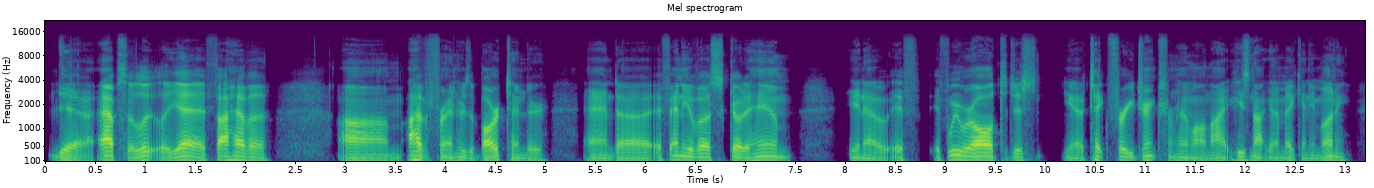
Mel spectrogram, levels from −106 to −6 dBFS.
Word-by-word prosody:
Yeah. 90 -9 -1
Absolutely. 100 -4 +3
Yeah. 110 -3 +6
If 90 - -8
I 110 - +7
have 110 -1 +3
a 95 -3 -1 0.7
um, 85 -2 0
I 115 - +5
have 120 -3 +6
a - - -12
friend 95 0 -4
who's 90 -2 -5
a 85 - -8
bartender, 80 +2 0 0.3
and, 80 -1 -4
uh, 80 0 -1
if 90 - -7
any 115 -1 +1
of 100 -1 +1
us 100 -1 +1
go 100 - +1
to 90 -1 0
him, 105 -1 -2 0.6
you 95 -1 -3
know, 80 0 -4
if - - -7 0.2
if - - -10
we 130 +1 +2
were 110 -3 +4
all 110 0 +8
to 95 - -15
just, 95 -1 -6 0.2
you 90 - -8
know, 80 -1 -5
take - - -3
free 105 -2 -1
drinks 115 +3 -3
from 95 -2 -10
him 90 -1 -5
all 85 -1 -3
night, 85 +4 -4
he's 105 0 -5
not 95 -4 -2
gonna 85 -2 -6
make 85 0 -6
any 80 -2 -9
money, 95 0 -4
90 Hz, 220 wpm, -26 LUFS, 85-105 Hz, 0.7 s, all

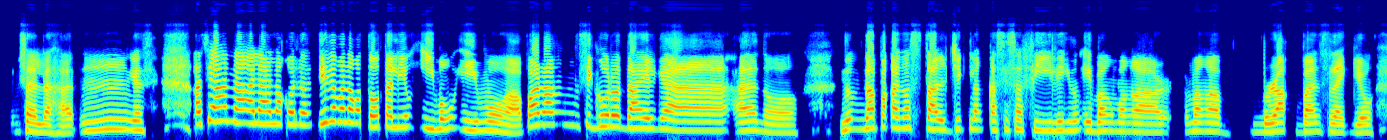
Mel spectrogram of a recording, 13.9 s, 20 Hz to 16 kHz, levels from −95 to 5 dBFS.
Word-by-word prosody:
Sa 180 0 +1
lahat, 155 -2 -1
hmm. 220 +4 -4
Kas 210 -1 -1 0.4
kasi 330 +6 +3
ang 415 +1 +5
naalala 350 -2 +4
ko 330 - +3
no 320 -1 -2
'di 355 - +6
naman 390 -1 +2
ako 365 - +3 0.2
totally 270 -1 +2
yung 280 - -14
emo-emo 220 -5 -1
ha. 155 -2 +3
Parang 320 +1 +2
siguro 280 -1 +2
dahil 245 -1 +3
nga 230 -2 +4 0.6
ano, 175 -6 -2 0.4
n 225 +4 -4
napaka-nostalgic 245 -4 +1
lang 225 - -2
kasi 210 0 -4
sa 225 0 -2
feeling 200 -1 -4
nung 200 - -10
ibang 195 0 -1
mga 175 -2 -1 0.2
mga 190 0 0 0.5
rock 185 +2 +3
bands 180 +1 -1
like 165 -2 +2
yung, 160 0 -3
220 Hz, 150 wpm, -22 LUFS, 185-270 Hz, 0.6 s, di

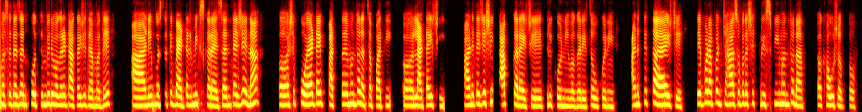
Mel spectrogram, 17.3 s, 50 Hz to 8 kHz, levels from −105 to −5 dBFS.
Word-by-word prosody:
मस्त 255 +1 -1
त्याच्यात 260 0 +2
आणि 245 - -4
कोथिंबीर 260 0 +2
वगैरे 245 0 +1
टाकायची 235 +1 0
त्यामध्ये 215 +4 -1 0.5
आणि 220 +2 +4
मस्त 250 +1 -2
ते 280 - -3
बॅटर 235 0 +4
मिक्स 260 0 +1
करायचं 220 -2 0
आणि 230 0 0
त्याची 260 +4 +2
ना 260 +1 +4 0.5
अ, 250 - -3
अशी 250 +4 -1
पोळ्या 265 -3 +6
टाईप 280 0 +4
पातळ 265 +2 0
म्हणतो 265 +3 +1
ना 255 - +3
चपाती 225 -1 -4 0.2
अ, 220 -1 -3
लाटायची 215 -1 +2 0.4
आणि 235 +1 +1
त्याची 270 +1 0
अशी 290 +4 -1
काप 255 -5 +3
करायचे 210 -3 0
त्रिकोणी, 220 -3 -4
वगैरे 200 0 -3
चौकोनी 205 -3 -5 0.4
आणि 240 +2 0
ते 310 - -6
तळायचे. 245 -6 +5 0.3
ते 275 - +4
पण 300 -1 +2
आपण 285 +1 0
चहासोबत 275 0 +1
असे 275 +2 -4
क्रिस्पी 265 0 -3
म्हणतो 270 +1 +1
ना 220 -6 +1 0.3
अ, 235 - -4
खाऊ 235 -1 +1
शकतो 205 -3 -8
245 Hz, 165 wpm, -21 LUFS, 220-265 Hz, 0.5 s, पोळ्या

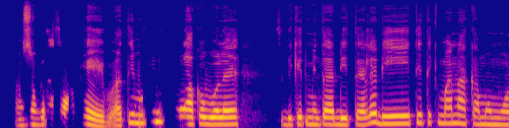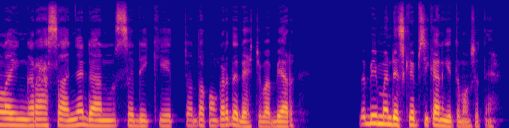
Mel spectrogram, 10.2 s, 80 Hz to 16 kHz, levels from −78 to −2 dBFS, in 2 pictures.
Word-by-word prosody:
Langsung 170 +3 -5
kerasa? 185 0 -4
Oke, 185 -7 +2
berarti 165 +9 -2
mungkin 260 +4 0
kalau 205 0 -1
aku 200 +1 +3
boleh 195 0 +6 0.4
sedikit 185 +2 -2
minta 190 0 +3
detailnya 185 +4 +3
di 215 +1 +4
titik 235 +1 -5
mana 225 -1 -1
kamu 195 -1 -2
mulai 180 -2 +1
ngerasanya 165 0 -1
dan 155 -3 0
sedikit 150 -1 -7
contoh 160 0 -8
konkretnya 170 +1 -3
deh, 130 - -4
coba, 135 -1 -5
biar 135 -1 -1 0.7
lebih 210 +3 +1
mendeskripsikan 180 -3 +1
gitu 140 - -5
maksudnya. - - -12
185 Hz, 165 wpm, -19 LUFS, 165-200 Hz, 0.7 s, boleh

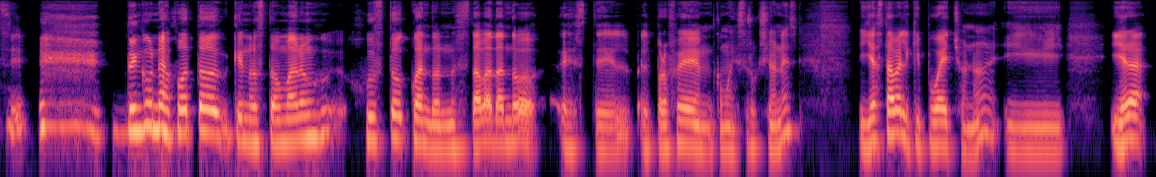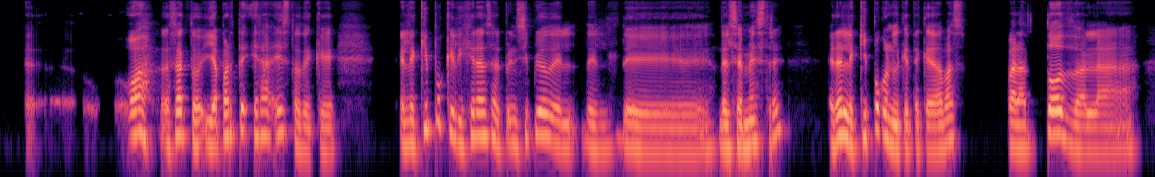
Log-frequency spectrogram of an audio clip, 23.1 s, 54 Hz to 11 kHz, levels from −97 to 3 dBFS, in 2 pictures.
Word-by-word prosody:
sí. 255 -1 -8 1.0
Tengo 215 +3 +7
una 225 -4 +7
foto 205 0 +5
que 160 -3 +1
nos 150 -1 -1
tomaron 160 +3 +2
ju 200 - -8
justo 165 - -2
cuando 140 -5 +2
nos 130 0 -4
estaba 135 +1 +4
dando, 150 - +1 0.2
este, 125 -1 -6
el - - -8
el 130 0 -7
profe 130 -1 +1
como 120 0 -5
instrucciones, 130 - -6 0.6
y 135 - -5
ya 155 - +6
estaba 190 +6 +6
el 190 - +3
equipo 140 0 -1
hecho, 130 -3 -2
¿no? 130 - -5 0.2
Y 120 -1 -7 0.4
y - - +1
era, - - +5 0.3
e - - -13 0.8
o, 455 0 +2
ah, - - +1
exacto. 190 -7 +2
Y 145 - -2
aparte 190 +8 +1
era 190 +1 0
esto, 195 -8 -3
de 120 -2 -5
que 120 -1 -6 0.6
el 150 +1 +1
equipo 230 - -2
que 200 - +1
eligieras 185 +5 0
al 155 - -1
principio 180 +6 0
del 140 -4 -3
del 130 -1 -6
de 120 -1 -4
del 130 -1 +1
semestre 145 - -1 0.4
era - - +4
el 185 - +6
equipo 175 - +1
con 180 -7 +2
el 130 - +3
que 130 - -1
te 125 - -7
quedabas 130 +8 -1 0.4
para 135 -2 +3 0.2
toda 170 -11 +4
la 120 +1 -4
145 Hz, 160 wpm, -22 LUFS, 125-190 Hz, 1.0 s, Tengo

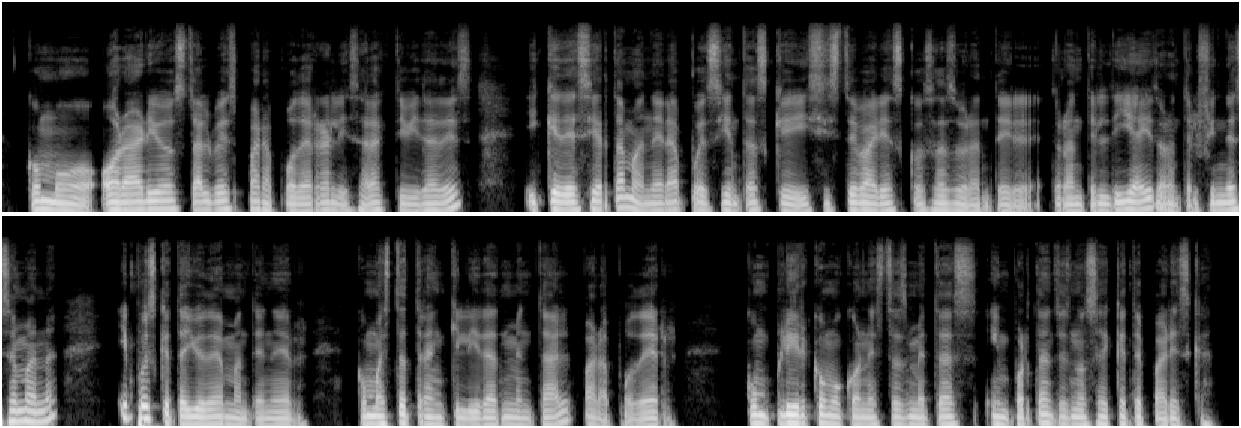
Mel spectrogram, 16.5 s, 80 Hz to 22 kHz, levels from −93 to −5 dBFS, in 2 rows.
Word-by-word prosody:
como 110 -6 +2
horarios, 120 +2 +4
tal 115 0 0
vez 120 +2 -1
para 120 -5 -2
poder 100 0 -1
realizar 105 -2 -2
actividades, 105 - -2 0.3
y 110 - -3
que 125 - +4
de 115 0 +4
cierta 125 +5 0
manera, 110 -3 0
pues, 110 -3 -3
sientas 110 +1 -2
que 100 -3 -2
hiciste 100 +4 -2
varias 105 -1 +1
cosas 105 +2 -3
durante 90 -4 -3
durante 95 0 -2
el 100 - 0
día, 115 +2 +2
y 135 - +1
durante 90 -2 -2
el 90 - -7
fin 110 +2 -1
de 115 - +2
semana. 155 - +3 0.4
Y 200 - +1
pues 185 -1 +4
que 130 - +1
te 115 - +2
ayude 110 0 +4
a - - +2
mantener 95 0 -2 0.3
como 115 +1 +3
esta 125 +3 +1
tranquilidad 100 -2 0
mental 105 - -1
para 95 -7 -3
poder 90 +3 -2 0.4
cumplir 120 0 +4
como 120 -3 +2
con 105 -1 0
estas 105 +1 -3
metas 110 +1 -1
importantes. 110 +2 0
No 105 -1 +2
sé 110 +1 0
qué 110 - -1
te 110 - -1
parezca. 95 +2 -3
110 Hz, 195 wpm, -24 LUFS, 100-115 Hz, 0.4 s, horarios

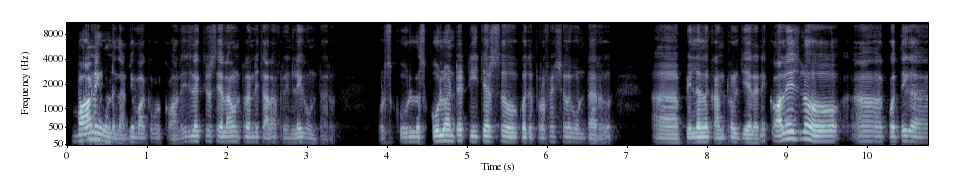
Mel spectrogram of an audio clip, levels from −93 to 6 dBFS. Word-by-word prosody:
బాండింగుండదండి. 155 - +6
అంటే 100 - -5
మాకు 110 - -7
మా 110 - -12
కాలేజి 110 +8 -9
లెక్చరర్స్ 135 0 -4
ఎలా 125 - +1
ఉంటారండి 125 -1 -5
చాలా 120 - -2
ఫ్రెండ్‌లీగా 110 +2 -7
ఉంటారు. 100 - -22 0.7
స్కూలులో, 125 +1 -4
స్కూలులో 140 +2 +3
అంటే 145 +1 -1
టీచర్స్ 135 +1 -1 0.2
కొంచెం 120 0 -2
ప్రొఫెషనల్‌గుంటారు. 120 -6 -8 0.6
ఆహ్, 105 -1 -1
పిల్లల్ని 125 +2 +4
కంట్రోల్ 110 +1 -4
జేయాలని. 105 -1 -1
కాలేజిలో 190 +6 +6 0.6
ఆహ్, 135 -1 -3
కొద్దిగా 135 -1 0
125 Hz, 135 wpm, -24 LUFS, 110-135 Hz, 0.7 s, బాండింగుండదండి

